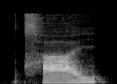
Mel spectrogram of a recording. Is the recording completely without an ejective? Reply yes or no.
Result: yes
